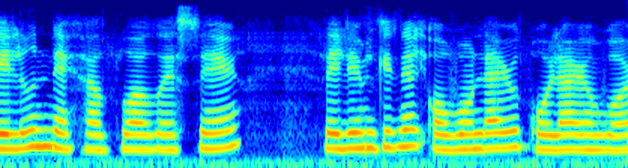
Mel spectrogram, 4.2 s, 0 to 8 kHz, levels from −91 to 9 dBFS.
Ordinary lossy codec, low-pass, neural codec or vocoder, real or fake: none; 7.2 kHz; autoencoder, 22.05 kHz, a latent of 192 numbers a frame, VITS, trained on many speakers; fake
